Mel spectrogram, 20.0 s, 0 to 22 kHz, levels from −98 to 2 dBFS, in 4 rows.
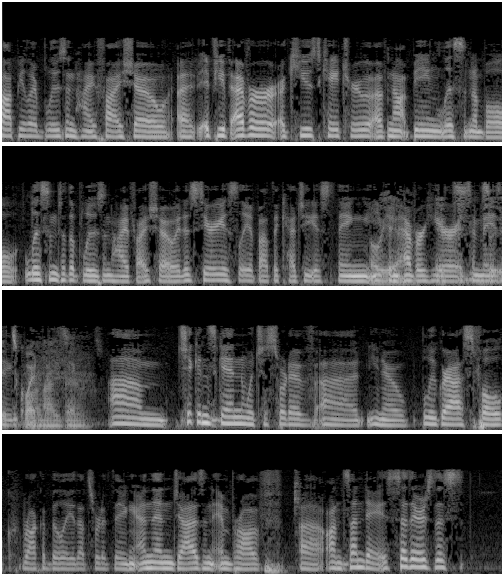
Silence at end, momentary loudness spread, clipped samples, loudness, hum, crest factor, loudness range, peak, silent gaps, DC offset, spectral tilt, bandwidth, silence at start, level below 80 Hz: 0.4 s; 10 LU; under 0.1%; -30 LUFS; none; 18 dB; 3 LU; -12 dBFS; none; under 0.1%; -6 dB/octave; 8 kHz; 0 s; -56 dBFS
